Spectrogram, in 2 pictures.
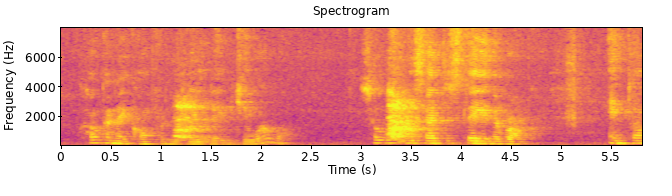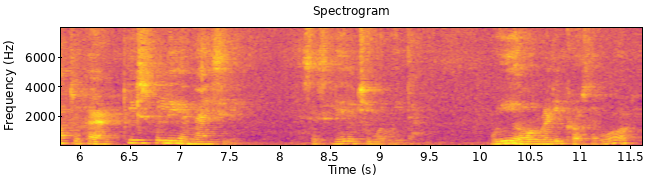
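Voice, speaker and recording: A man talks with long, frequent pauses, big swings in loudness and ordinary pitch variation, with audible room echo and light background noise. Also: fairly high pitch for a man, fairly quick pace. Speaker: pet owner. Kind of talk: bedtime story telling. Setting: talking to a pet dog. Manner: playful, voicing a mama dog character. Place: home room. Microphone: phone near.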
